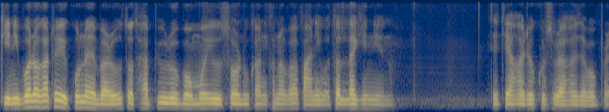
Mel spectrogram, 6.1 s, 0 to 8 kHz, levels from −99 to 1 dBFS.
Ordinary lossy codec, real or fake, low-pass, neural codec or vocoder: none; fake; 7.2 kHz; codec, 24 kHz, 0.9 kbps, DualCodec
